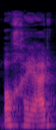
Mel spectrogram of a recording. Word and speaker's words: hojear: Y como la letra "h" es muda, hay algunas palabras que, aunque se escriben de forma distinta, se pronuncian igual. Como "hola" con "h" y "ola" sin "h" y "hojear" con "h" y "ojear" sin "h".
